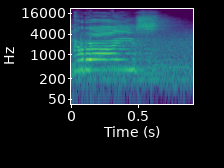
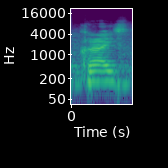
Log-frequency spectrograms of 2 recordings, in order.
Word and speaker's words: Cris: First time yata gumamin si Christ Brian isang Filipino cont. Okay. So Christ pala. Akala ko Chris. So Christ pala yung bigkas sa pangalan niya.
